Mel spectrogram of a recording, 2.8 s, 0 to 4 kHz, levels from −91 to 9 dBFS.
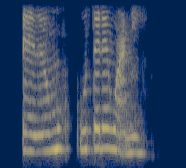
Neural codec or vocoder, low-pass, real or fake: codec, 16 kHz, 16 kbps, FreqCodec, larger model; 3.6 kHz; fake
